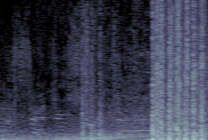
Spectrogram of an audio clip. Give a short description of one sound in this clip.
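Bullets splash into water.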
